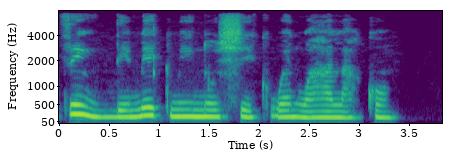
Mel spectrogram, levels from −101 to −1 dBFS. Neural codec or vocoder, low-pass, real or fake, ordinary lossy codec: none; 7.2 kHz; real; none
